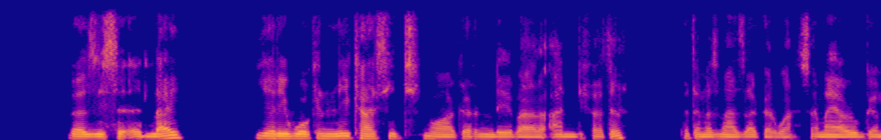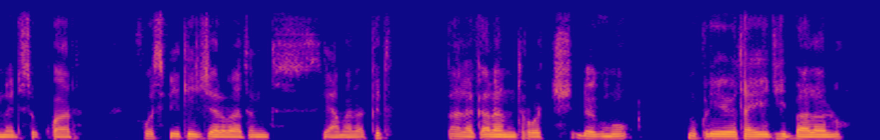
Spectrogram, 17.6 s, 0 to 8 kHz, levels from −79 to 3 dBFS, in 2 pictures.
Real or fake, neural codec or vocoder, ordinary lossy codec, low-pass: fake; codec, 16 kHz, 6 kbps, DAC; Opus, 64 kbps; 7.2 kHz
